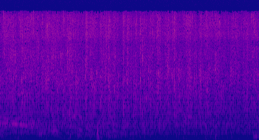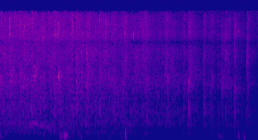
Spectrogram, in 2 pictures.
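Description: An audience applauds steadily for about ten seconds as thanks to a team, a dense wash of many hands clapping that holds level and tapers off slightly toward the end, with occasional louder individual claps.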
